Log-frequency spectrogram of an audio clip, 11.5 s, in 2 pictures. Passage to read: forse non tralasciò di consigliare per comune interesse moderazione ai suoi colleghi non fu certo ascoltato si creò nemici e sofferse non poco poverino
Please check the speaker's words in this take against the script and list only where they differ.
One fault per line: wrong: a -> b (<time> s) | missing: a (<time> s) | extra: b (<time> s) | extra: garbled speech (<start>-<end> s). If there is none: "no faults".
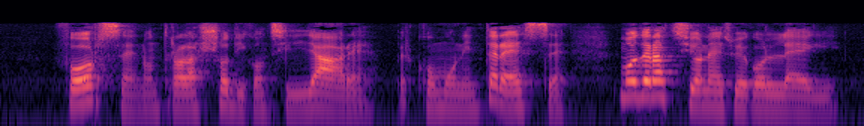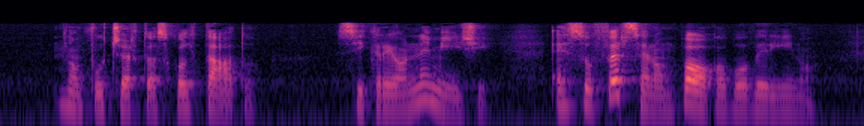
no faults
